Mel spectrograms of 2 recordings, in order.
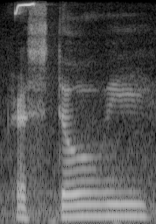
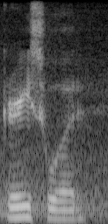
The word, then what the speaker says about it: Greasewood: Crestowy. I don't even know how to say that. Greasewood. That's how you say it.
